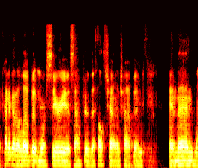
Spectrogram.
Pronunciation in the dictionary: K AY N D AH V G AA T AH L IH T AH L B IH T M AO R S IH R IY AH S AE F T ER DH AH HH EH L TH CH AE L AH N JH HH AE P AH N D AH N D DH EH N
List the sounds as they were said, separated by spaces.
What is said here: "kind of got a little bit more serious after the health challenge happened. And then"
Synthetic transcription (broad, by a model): K AY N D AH G AA T AH L IH T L B IH T M AO R S IH R IY AH S AE F T ER DH AH HH EH L TH CH AE L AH N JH HH AE P AH N D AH N DH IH N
